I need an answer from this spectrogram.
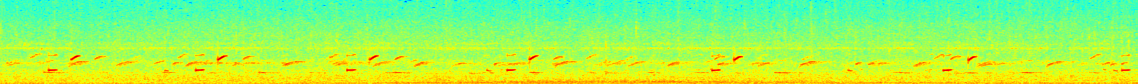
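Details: Rainy-night ambience from Puerto Rico with coquis: one close frog calls its paired low-then-high chirp at a steady pace, about every second and a half, while many fainter frogs chorus behind and rain hisses softly.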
